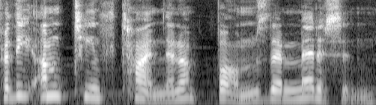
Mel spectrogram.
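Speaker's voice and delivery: put-on British accent. A player voicing a character confronted by bounty hunters, in a British accent. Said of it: "she became British mid-sentence".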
